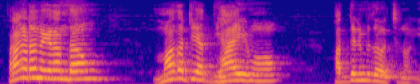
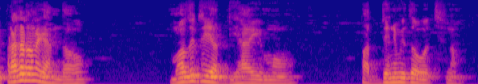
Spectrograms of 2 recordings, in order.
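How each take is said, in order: First: Raised, loud scripture reference; emphatic announcement. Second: Said in the usual way. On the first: Real, not acted. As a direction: call the reference out to everyone. Same reference re-announced loudly.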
